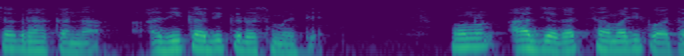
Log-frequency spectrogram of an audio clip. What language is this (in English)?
Marathi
